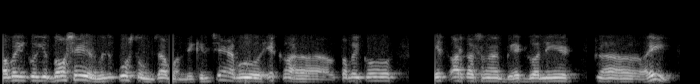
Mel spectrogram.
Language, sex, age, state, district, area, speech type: Nepali, male, 45-60, West Bengal, Darjeeling, rural, conversation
